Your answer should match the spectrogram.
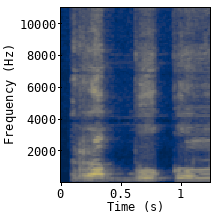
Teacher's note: रा मोटा, पहली कंडीशन है मोटा पढ़नी, रा पे जबर है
